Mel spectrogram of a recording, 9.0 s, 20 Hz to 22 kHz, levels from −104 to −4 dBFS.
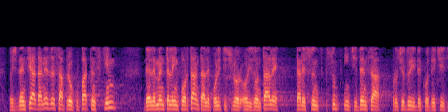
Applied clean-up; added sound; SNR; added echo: none; none; none; none.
